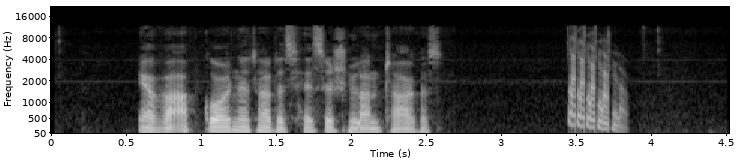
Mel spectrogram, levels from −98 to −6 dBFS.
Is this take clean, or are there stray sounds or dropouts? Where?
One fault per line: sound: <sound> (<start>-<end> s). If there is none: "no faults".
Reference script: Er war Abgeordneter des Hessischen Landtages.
sound: chirp (3.4-3.9 s)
